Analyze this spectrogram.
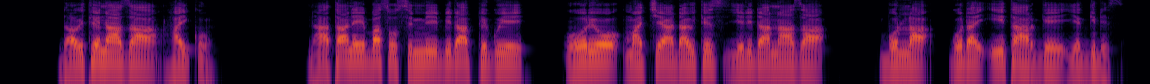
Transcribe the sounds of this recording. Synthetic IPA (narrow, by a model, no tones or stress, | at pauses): d̪ɐwɪt̪ɛnaːzaːɦɐjkʼːɔ̰ | nʔaːt̪aːnɛjbɐsɔsɪmːɪbɪd̪aːpːɛɡʊjɛ | oːɾɪjɔmɐt͡ʃːɪjaːd̪ɐwɪt̪ɛsjɛlɪd̪ɐnaːzaː | bɔlːɐ | ɡɔd̪ɐjʔiːt̪ɐhɐɾɡːeːjɛɡːɪd̪ɛs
